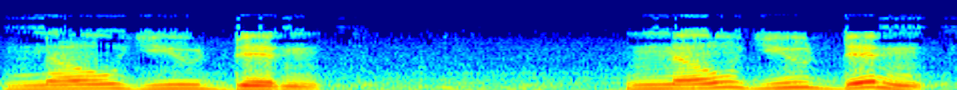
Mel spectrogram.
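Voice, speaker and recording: A man's voice: a little high, very slow. A man streaming a game, talking casually and slangily to viewers. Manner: laid-back, chatty, slangy. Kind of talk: casual gameplay commentary. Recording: voice over loud game music.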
